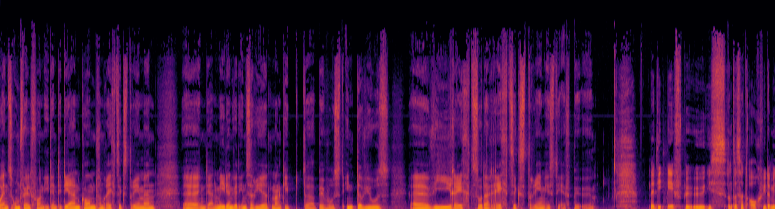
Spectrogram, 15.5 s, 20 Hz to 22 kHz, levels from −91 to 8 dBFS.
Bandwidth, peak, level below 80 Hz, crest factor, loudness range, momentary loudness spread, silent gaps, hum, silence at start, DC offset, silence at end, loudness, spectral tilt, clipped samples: 19 kHz; -8 dBFS; -52 dBFS; 14 dB; 5 LU; 12 LU; none; none; 0 s; under 0.1%; 0 s; -24 LUFS; -5.5 dB/octave; under 0.1%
